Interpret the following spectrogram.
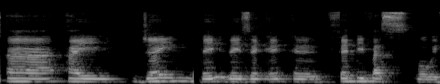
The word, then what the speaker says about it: Fediverse: f e d i v e r s e the Fedi Okay, maybe to make it simpler. Yeah. Fediverse. Yeah, like a universe, but Like a metaverse, but Fediverse.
